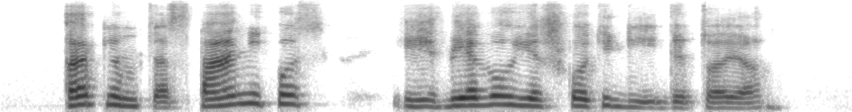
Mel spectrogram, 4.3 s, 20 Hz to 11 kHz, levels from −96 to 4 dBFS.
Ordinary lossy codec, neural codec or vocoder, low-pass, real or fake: Opus, 16 kbps; codec, 44.1 kHz, 2.6 kbps, SNAC; 9.9 kHz; fake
